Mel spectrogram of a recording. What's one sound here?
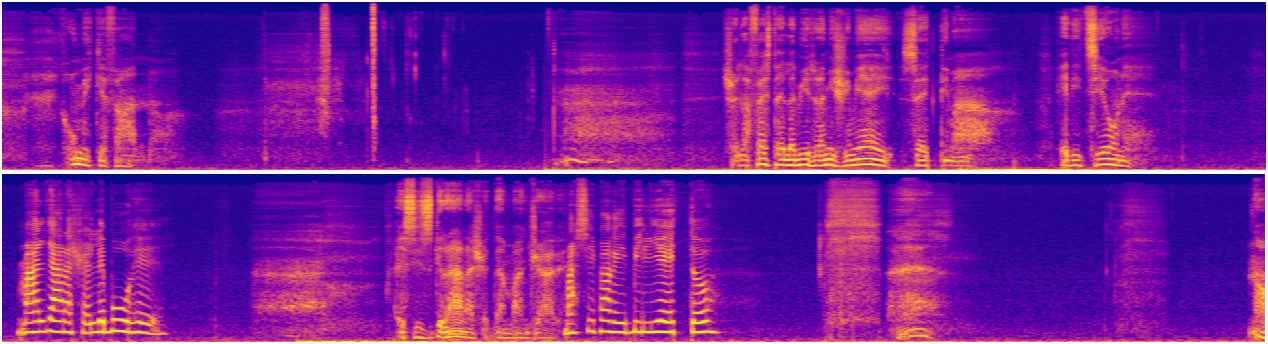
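A man speaks quietly and calmly, close by.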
